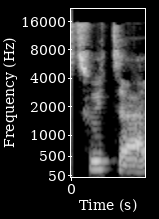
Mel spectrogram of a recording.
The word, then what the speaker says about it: TWTTR: The original name was Twitter. Like it's pronounced Twitter, but it was just TWTTR.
